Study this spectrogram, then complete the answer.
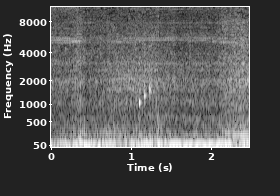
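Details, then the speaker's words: Cheap Mazda Eunos Roadster, about 50,000 miles, started after sitting 5 years, fuel pump relay issue fixed: deep smooth rumble rising and falling with throttle, no misses or knocks; revs cleanly, more responsive after running a while. "the RPMs are working now they weren't working before [Music] the cars a lot more responsive"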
